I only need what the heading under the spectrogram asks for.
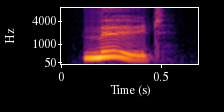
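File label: "mood" English, British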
